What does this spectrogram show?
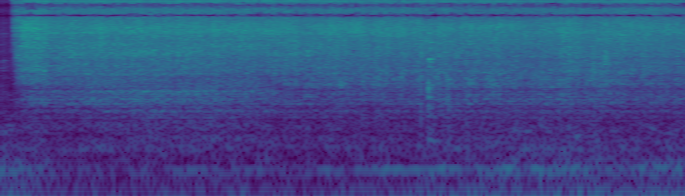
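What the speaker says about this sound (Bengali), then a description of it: "তো তখন ফোড়নে দিয়ে দিচ্ছি একটা শুকনো লঙ্কা আর সামান্য দিয়ে দিচ্ছি পাঁচ ফোড়ন দিয়ে গুলে রাখা মশলাটা দিয়ে দিচ্ছি।" A dried chili, a pinch of panch phoron and a mixed spice paste hit hot oil for a vegetable dish, bursting into a loud, continuous close-up sizzle and hiss that holds steady throughout.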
